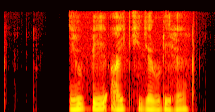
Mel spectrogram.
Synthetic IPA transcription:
iupiajkʰizɐɾuɾiɦɛ

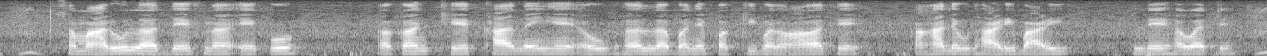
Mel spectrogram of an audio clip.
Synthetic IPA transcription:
səmaːɾuləd̪eːkʰnaʔeːko | ə̰kənt͡ʃkʰeːt̪kʰaːnɐɦĩɦɛə̰uɡʱəɾləbənepəkːibənʋaːʋət̪ɦɛ | kəɦãleʊd̪ʱaːɽiba̰ːɽi | leɦəʋət̪eː

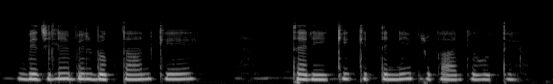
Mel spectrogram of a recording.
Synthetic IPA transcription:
bɪd͡ʒlibɪlbʊɡt̪aːnke | t̪ɐɾiːkekɪt̪nepɾɐkaːɾkeɦoːt̪eɦɛ̃ː

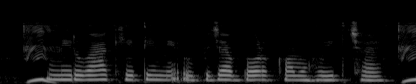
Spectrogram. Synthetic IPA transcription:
nɪɾʋakʰet̪imḛ̃ʔupd͡ʒabɔɽkɔmɦoit̪t͡ʃʰə

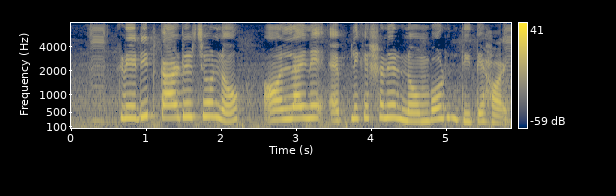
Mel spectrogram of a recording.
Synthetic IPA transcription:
kɾeɖiʈkaɾɖeɾd͡ʑonːo | ɔnlajneʔɛplikeʃoneɾnɔmboɾd̪it̪eɦɔe

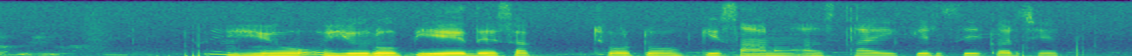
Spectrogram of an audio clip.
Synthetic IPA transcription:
juːɾoːpied̪eːsək̪ | t͡ʃʰoːʈokɪsaːnõəst̪ʰaːikɪɾsikəɾt͡ʃʰeːt̪

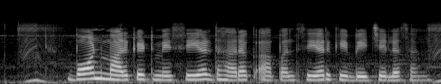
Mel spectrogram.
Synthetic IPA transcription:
bɔːɳɖmaːɾkeːʈmẽsejəɾd̪ʱaːɾəka̰ːpənsejəɾkebeːt͡ʃeləsən

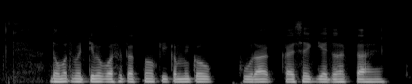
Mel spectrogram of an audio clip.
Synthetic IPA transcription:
d̪ʱoːmət̪mɪʈːimẽpɐsit̪ət̪ʰʋõkikɐmiko | puːɾakɛːsek̬ijad͡ʒaːsɐk̚t̪aɦɛː

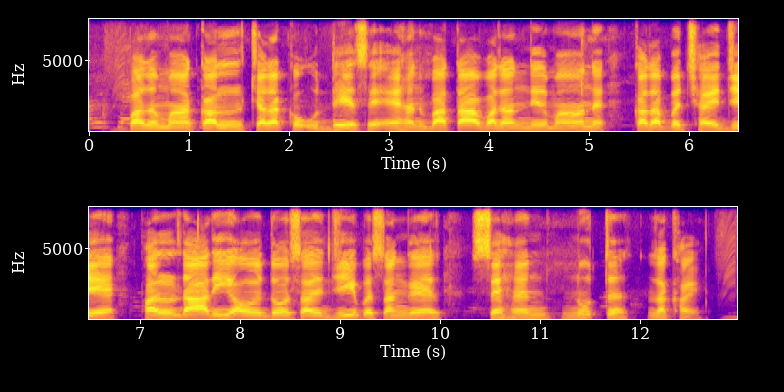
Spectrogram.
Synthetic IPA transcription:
pəɾmaːkəlt͡ʃəɾəkʊd̪ʱːeːsɛɦənbaːt̪aːʋəɾənːɪɾmaːn | kəɾəbt͡ʃʰəd͡ʒeː | pʰəld̪aːɾiɔːɾd̪oːsəɾd͡ʒiːbsə̃ŋɡʱe | seɦənnʊt̪ | ɾəkʰə

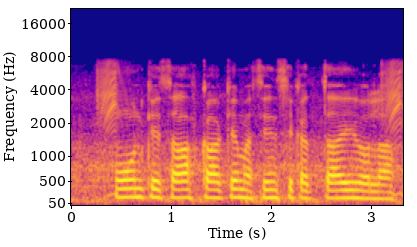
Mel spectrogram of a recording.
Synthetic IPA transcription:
oːnkesaːfkaːkemɐsiːnsekəɾt̪aːiɦoːlaː

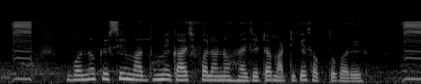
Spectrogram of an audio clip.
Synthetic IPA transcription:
bɔnːokɾiʃiɾmad̪ʱːomeɡad͡ʑfɔlanoɦɔed͡ʑeʈamaʈikeʃɔk̚t̪okɔɾe

